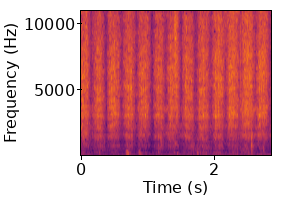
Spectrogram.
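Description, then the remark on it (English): Wood rubs hard against wood in a steady back-and-forth rhythm, about three strokes a second, each pass a raspy, hissing scrape, as someone makes a primitive friction fire that gives off visible smoke and black charred dust. No one speaks. “Making Primitive Fire”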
